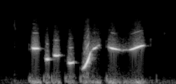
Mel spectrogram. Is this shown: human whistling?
yes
